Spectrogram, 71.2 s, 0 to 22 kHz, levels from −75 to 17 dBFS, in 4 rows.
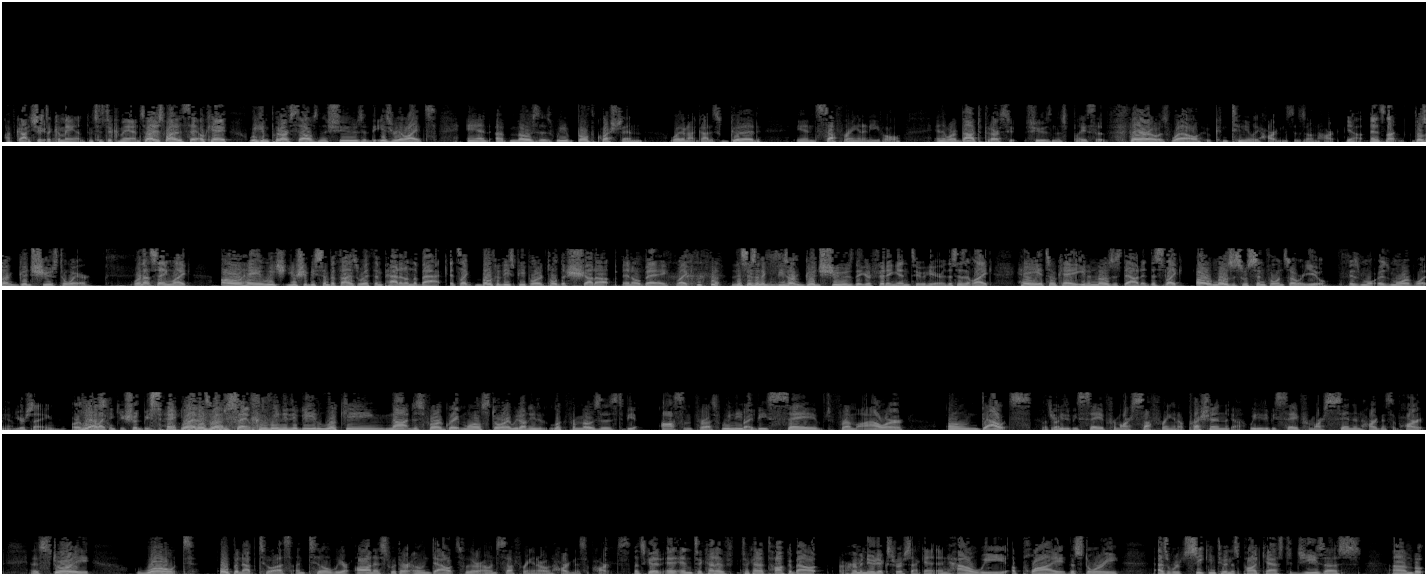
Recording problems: distortion; heavy; 9% of the sound clipped
garbled, watery; slightly; nothing above 6 kHz

